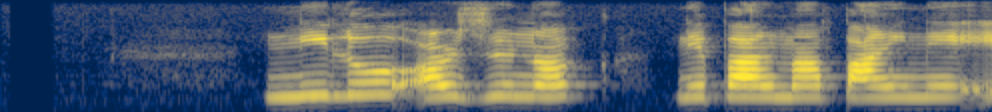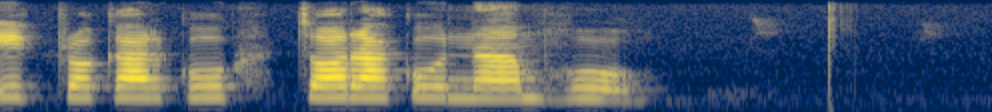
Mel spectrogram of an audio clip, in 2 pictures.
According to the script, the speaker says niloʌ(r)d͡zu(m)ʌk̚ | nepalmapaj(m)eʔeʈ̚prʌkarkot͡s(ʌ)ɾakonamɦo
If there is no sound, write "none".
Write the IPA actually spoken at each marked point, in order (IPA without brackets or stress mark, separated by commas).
r, n, n, ʌ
